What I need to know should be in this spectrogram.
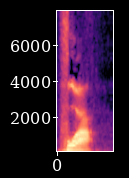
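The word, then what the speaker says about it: Foix: Написано, например, «Фо-и-икс», название катарского города, недалеко от Тулузы, а читается «Фуа».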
